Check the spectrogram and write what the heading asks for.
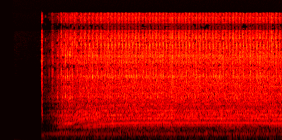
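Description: Film projector clatter sound effect: a click about a second in, then a steady, rapid mechanical rattle over a motor hum.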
